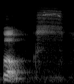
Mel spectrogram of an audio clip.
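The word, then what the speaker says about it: Bux: who is Bastian Balthazar books it's Bo X but it is pronounced books hitting you over the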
